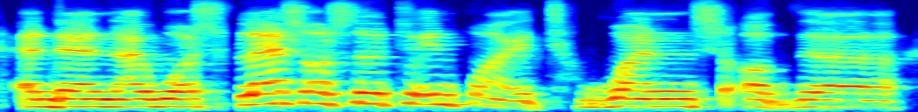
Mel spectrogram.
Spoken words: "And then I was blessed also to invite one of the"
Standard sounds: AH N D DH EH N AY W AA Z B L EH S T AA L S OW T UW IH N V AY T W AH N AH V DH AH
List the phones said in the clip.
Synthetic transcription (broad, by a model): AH N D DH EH N AY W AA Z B L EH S AA L S OW T UW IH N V AY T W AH N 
